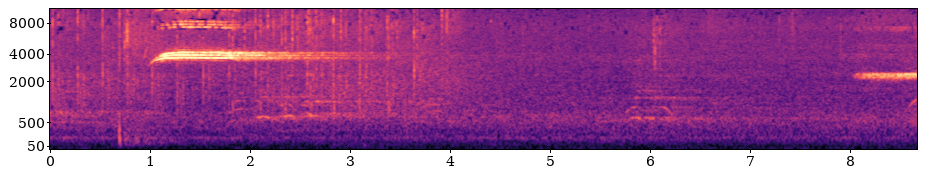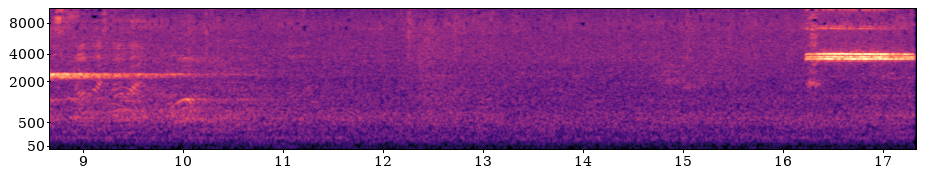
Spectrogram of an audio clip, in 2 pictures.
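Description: A referee blows a sharp whistle several times in a large echoing hall.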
